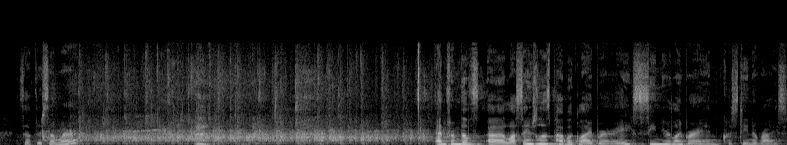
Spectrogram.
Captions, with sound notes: who's out there somewhere. [applause] From the Los Angeles Public Library, Senior Librarian Christina Rice,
